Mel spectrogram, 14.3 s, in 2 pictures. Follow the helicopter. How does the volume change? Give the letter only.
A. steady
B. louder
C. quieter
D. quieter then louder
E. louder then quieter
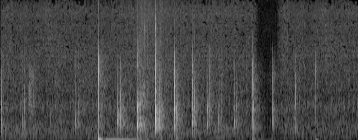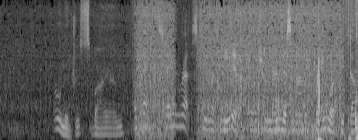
B.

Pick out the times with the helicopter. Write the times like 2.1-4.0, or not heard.
0.0-14.2.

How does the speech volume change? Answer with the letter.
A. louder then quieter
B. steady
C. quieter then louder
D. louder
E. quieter
D.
